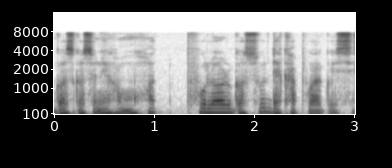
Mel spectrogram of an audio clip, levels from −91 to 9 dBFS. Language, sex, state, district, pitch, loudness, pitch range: Assamese, male, Assam, Kamrup Metropolitan, 125 Hz, -19 LUFS, 110-140 Hz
